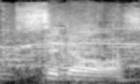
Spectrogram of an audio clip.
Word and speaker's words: Sidor: Great save by Tammy, and I pronounce her name Sidor. Yeah. Great save by Tammy Sidor.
